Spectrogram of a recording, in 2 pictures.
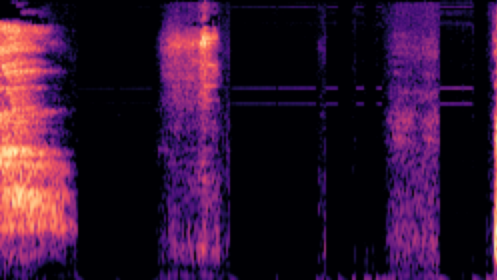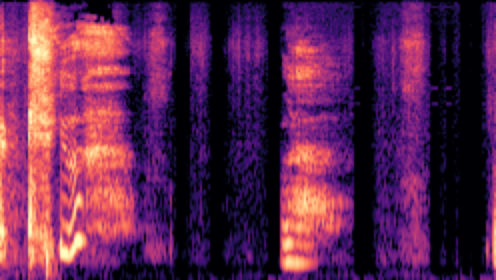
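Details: A young girl's series of sharp, breathy sneezes in quick succession with short inhaled breaths between, followed by "excuse me"; repeated sneezing.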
